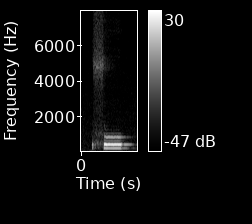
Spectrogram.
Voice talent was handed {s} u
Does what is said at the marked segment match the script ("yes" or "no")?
yes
